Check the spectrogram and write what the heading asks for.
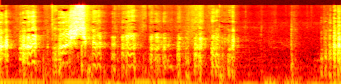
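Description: Young macaque giving a string of harsh, noisy screeches over about three seconds, loudest about a second in, with scuffling on the bamboo slats.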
